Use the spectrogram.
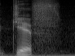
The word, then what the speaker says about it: GIF: game you can export a solution as a GIF. It's pronounced GIF, by the way.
